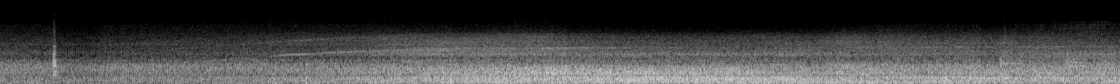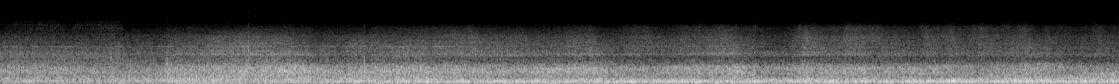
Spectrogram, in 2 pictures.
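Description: Boeing 737-800's CFM56-7B turbofan engines spooling up to takeoff thrust. A fan whine rises in pitch over the first few seconds as the sound grows louder, then settles into a steady loud roar as the jet accelerates down the runway. There is a brief click about half a second in.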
